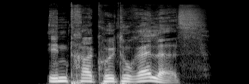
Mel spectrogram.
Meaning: strong/mixed nominative/accusative neuter singular of intrakulturell
- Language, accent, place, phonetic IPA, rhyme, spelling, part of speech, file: German, Germany, Berlin, [ɪntʁakʊltuˈʁɛləs], -ɛləs, intrakulturelles, adjective, De-intrakulturelles.ogg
